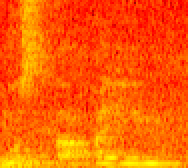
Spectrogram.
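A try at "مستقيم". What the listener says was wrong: Mustaqim. Jangan dikeluarkan dari hidung. Jangan renungkan. Mustaqim. Nah, mendengungnya dihilangkan.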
